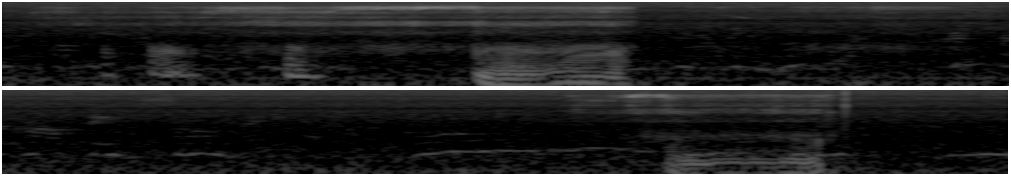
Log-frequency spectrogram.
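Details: Snoring, likely a dog: two low, rattling snorts over steady room noise, with soft whiny breath sounds between them.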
